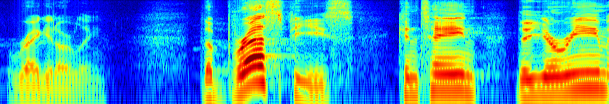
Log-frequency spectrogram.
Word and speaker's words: Urim: Now, I know some people say Urim and Thummim. Hebrew, the I is an long E sound, so it's Urim and Thummim.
